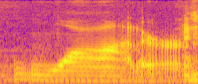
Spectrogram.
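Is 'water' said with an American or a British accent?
American. Water is said with an American accent. The child insists on her father's accent.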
